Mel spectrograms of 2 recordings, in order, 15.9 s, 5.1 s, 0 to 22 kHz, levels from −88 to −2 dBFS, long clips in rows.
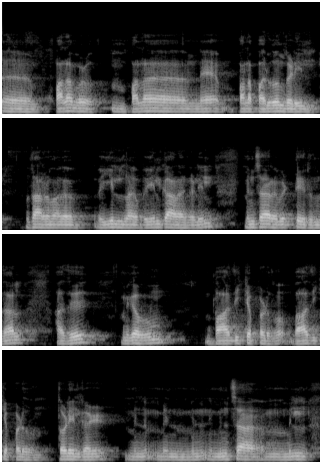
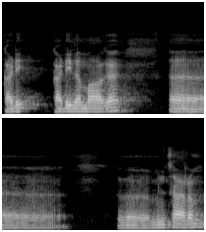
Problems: none marked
